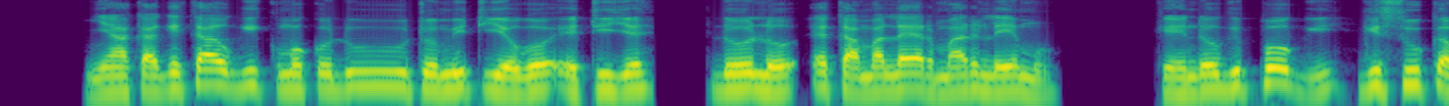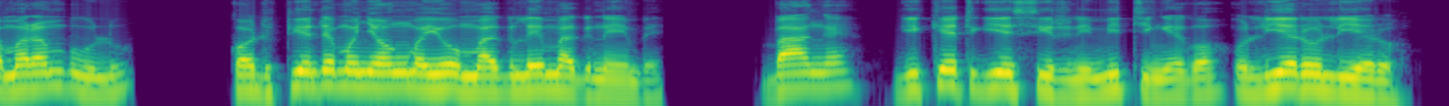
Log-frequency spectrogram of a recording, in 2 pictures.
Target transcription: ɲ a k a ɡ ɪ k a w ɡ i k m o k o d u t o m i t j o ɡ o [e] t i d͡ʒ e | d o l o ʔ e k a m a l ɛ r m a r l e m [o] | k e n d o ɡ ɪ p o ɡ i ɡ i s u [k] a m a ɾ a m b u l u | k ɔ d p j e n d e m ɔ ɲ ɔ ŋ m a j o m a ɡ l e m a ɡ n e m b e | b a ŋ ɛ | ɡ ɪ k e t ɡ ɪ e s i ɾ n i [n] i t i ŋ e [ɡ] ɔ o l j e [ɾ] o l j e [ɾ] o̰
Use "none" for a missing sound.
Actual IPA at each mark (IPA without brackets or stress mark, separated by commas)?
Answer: e, o, k, m, ɡ, ɾ, ɾ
